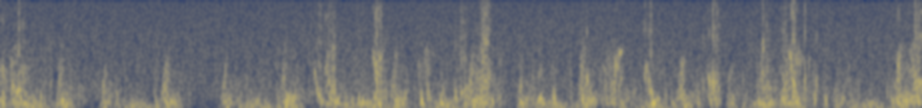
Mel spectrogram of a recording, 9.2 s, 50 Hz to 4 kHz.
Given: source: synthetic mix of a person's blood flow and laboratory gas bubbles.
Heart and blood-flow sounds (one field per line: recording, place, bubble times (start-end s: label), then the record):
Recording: Doppler ultrasound of blood flow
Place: precordium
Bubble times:
0.00-0.49 s: bubbles
3.11-3.88 s: bubbles
4.13-4.33 s: bubbles
4.36-4.47 s: bubbles
4.50-5.03 s: bubbles
5.36-5.58 s: bubbles
5.76-6.25 s: bubbles
6.42-6.68 s: bubbles
6.92-7.21 s: bubbles
7.54-8.30 s: bubbles
8.88-9.23 s: bubbles
From the record:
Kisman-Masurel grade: 333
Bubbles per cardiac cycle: rolling drumbeat, 9 or more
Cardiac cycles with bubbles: 50 to 99%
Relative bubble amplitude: loud (0.450 to 0.775)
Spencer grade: 3 (all of the cardiac periods contain showers or single bubble signals, but not dominating or overriding the cardiac motion signals)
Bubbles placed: only in the low amplitude regions of the cardiac cycle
